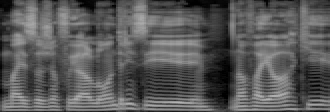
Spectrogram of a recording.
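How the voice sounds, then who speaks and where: A man's very slow, medium-pitched speech with fairly even intonation, on a very clean recording with a silent background. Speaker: singer, songwriter and comedian. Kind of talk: casual interview. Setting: studio.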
